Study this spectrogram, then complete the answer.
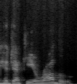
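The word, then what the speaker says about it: Hideki Irabu: i they were impressed that i could say hideki arabi like how can you say his name and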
